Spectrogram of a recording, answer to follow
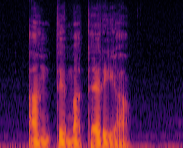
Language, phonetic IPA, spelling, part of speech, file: Polish, [ˌãntɨ̃maˈtɛrʲja], antymateria, noun, Pl-antymateria.ogg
